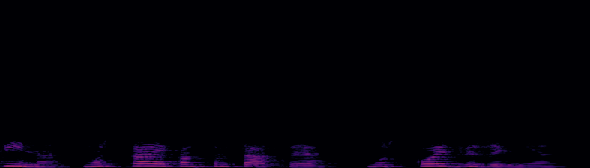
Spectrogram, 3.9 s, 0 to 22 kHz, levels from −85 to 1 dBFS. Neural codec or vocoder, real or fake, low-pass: none; real; 3.6 kHz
